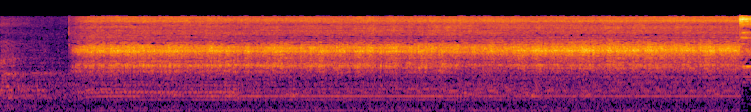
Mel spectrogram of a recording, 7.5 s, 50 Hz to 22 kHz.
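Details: Banggood 220V 72W micro rotary tool at maximum speed with an oversized 75 mm cutting disk: high steady whine and hissing cut holding pitch without bogging; normal cutting under load, cut through reasonably thick stock, motor stayed cold.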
